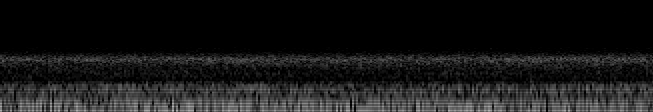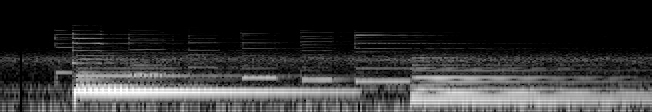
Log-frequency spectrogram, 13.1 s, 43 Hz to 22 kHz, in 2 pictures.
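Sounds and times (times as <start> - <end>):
faint ticks: 0.0 - 6.8
insect chorus: 0.0 - 13.0.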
